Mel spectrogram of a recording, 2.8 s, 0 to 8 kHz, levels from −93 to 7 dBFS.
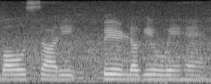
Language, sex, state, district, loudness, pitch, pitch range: Hindi, female, Chhattisgarh, Raipur, -15 LUFS, 170 Hz, 165-175 Hz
